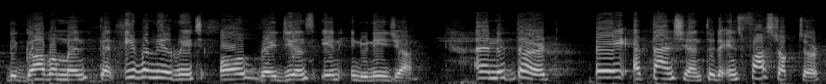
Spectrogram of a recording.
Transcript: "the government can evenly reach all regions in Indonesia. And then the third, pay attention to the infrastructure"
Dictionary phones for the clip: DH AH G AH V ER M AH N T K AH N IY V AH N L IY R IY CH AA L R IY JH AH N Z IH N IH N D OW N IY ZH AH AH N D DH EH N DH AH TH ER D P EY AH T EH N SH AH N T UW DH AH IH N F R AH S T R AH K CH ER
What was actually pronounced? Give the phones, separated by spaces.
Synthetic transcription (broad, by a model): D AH G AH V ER M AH N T K AH N IY V AH N L IY R IY CH AA L R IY JH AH N S IH N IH N D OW N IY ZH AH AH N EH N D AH T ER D P EY AH T EH N SH AH N T UW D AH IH N F R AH S T R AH K CH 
